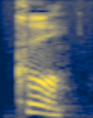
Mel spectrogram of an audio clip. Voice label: you are welcome, teen girl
